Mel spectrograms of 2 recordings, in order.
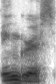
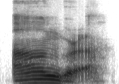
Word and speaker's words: Ingres: years and then they're like oh it's not pronounced ingress it's pronounced angra i'm like oh okay um i mean that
